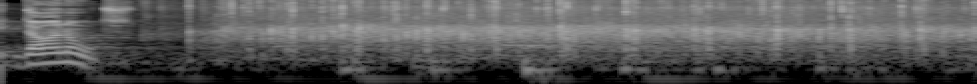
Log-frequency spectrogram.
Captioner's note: audience applauding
